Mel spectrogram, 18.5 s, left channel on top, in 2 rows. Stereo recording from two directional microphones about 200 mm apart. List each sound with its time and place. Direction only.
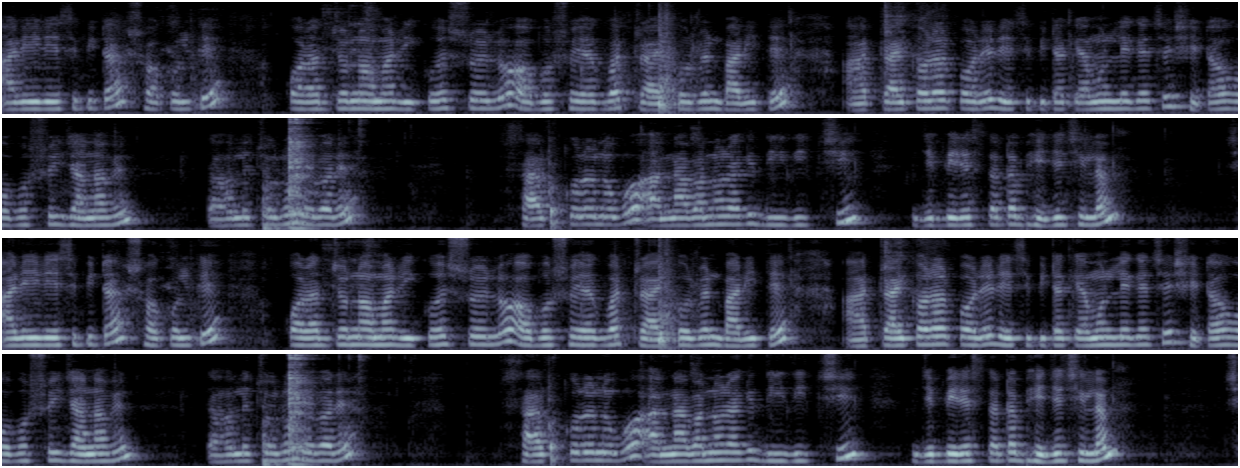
0.0 s speech: 55° right (ahead or behind); by 10.2 s 30° right (ahead or behind)
10.8 s cutlery: 35° right (ahead or behind)
13.1 s speech: 45° right (ahead or behind)
16.1 s speech: 50° right (ahead or behind)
